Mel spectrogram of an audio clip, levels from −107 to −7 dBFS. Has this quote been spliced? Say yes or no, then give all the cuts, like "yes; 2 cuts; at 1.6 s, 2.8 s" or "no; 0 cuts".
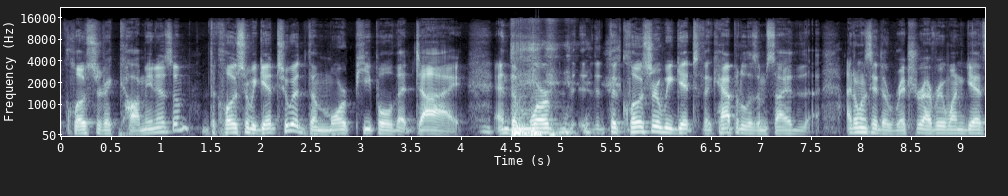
no; 0 cuts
